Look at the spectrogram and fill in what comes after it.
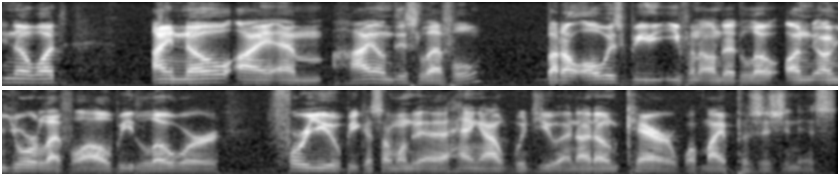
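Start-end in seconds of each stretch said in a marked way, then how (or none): none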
